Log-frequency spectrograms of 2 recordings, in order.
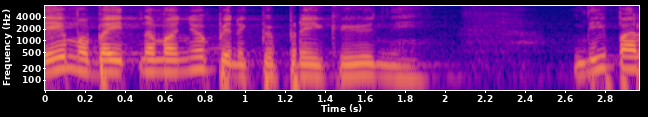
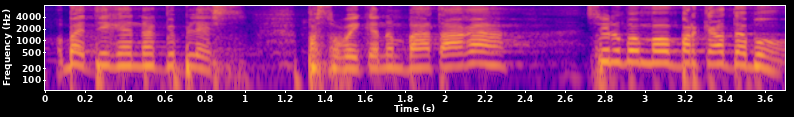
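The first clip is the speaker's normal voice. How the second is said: put-on rising angry scold at a child, louder and higher; scolding parent; 7 semitones higher, 5 dB louder, faster than usual. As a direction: snap at the kid who forgot to bless. Parent scolds child, stressed from work. (pagalit na sigaw ng magulang)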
